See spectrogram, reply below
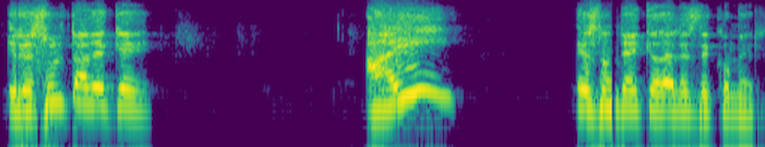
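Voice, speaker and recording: A man preaching a sermon, telling a personal story and acting out the voices he quotes, swinging between loud and soft. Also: high-pitched, sing-song, a little slow.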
